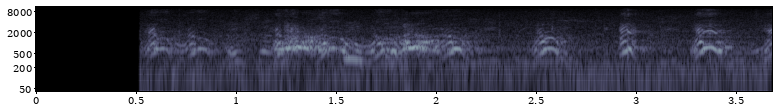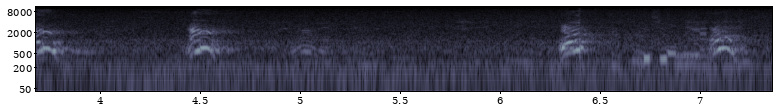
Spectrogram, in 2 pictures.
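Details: Female Swedish Vallhund barking during agility training, her sport of two months; a run of sharp, short barks about one or two per second, one longer whiny stretch near the start, with background music and voices.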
